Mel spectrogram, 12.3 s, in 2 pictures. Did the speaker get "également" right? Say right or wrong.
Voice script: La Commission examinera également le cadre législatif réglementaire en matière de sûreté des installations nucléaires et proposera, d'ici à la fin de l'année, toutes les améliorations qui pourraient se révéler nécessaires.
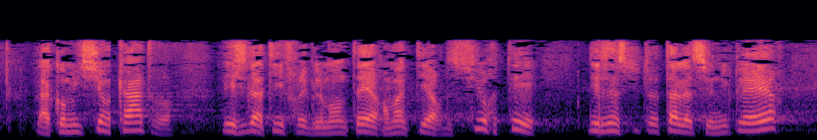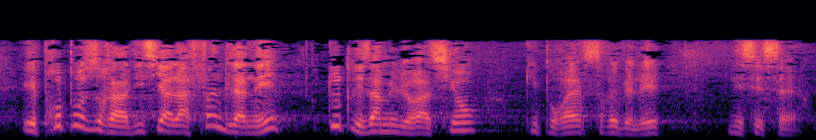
wrong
